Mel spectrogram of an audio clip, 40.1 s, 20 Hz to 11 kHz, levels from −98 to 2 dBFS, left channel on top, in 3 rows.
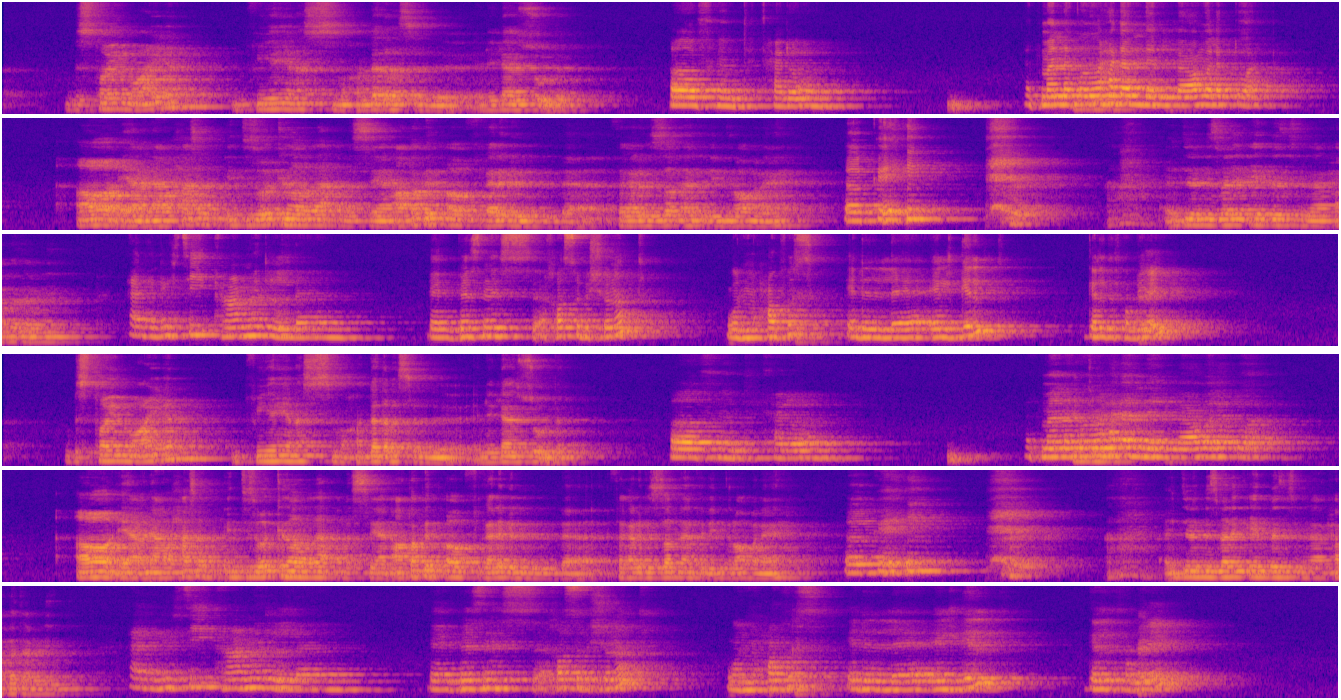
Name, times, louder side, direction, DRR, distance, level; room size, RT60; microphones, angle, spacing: voice 1, 0.6-2.0 2.3-5.8 9.5-9.6 10.7-11.2 14.1-21.3 23.3-23.9 24.4-27.4 34.4-34.8 38.1-38.3, right 1 dB, 75° right, 1 dB, 0.6 m, -28 dB
voice 2, 6.7-8.3 10.2-12.6 21.8-22.7 23.2-23.6 24.6-24.7 28.0-30.3 31.0-33.0 34.0-34.8 35.2-36.7 37.6-38.4, left 2 dB, 50° left, 2 dB, 0.4 m, -26 dB
4.0 x 2.9 x 3.6 m, 1.5 s
head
